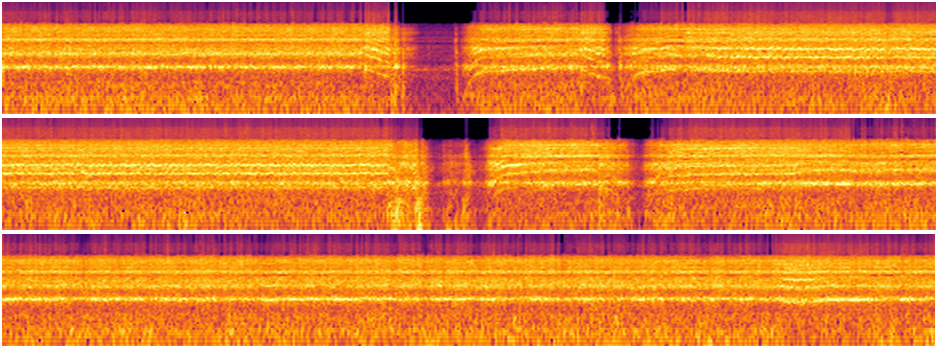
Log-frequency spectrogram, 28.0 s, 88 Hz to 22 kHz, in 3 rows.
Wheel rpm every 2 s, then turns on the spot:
230, 210, 110, 170, 210, 210, 180, 120, 180, 230, 230, 240, 230, 230.
14-16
